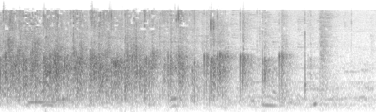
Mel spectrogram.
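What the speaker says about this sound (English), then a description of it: "A huge round of applause for the entire family of JSS Music Academy." Audience applause at a live music show put on by a music academy, a dense burst of clapping that thins out and fades toward the end.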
